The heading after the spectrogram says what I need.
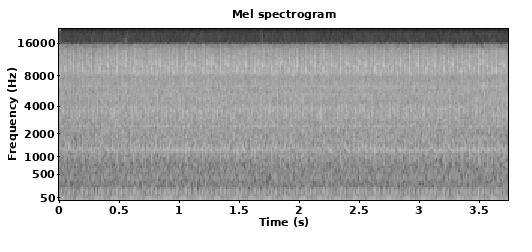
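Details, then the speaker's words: Ford Focus after no-start, new plugs and oil change, code P0300 and flashing check engine light: idle with uneven stumbling beat and lope, cylinder one dropouts; multiple misfire. "when i scan the car tell me p 0 300 um multiple misfire right so this is what's happening with the new plugs in the vehicle"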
